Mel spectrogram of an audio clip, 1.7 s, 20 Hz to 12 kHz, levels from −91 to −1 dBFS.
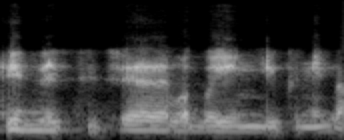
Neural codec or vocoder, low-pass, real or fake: codec, 32 kHz, 1.9 kbps, SNAC; 10.8 kHz; fake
